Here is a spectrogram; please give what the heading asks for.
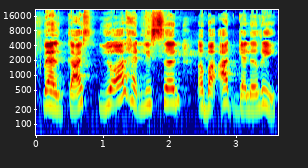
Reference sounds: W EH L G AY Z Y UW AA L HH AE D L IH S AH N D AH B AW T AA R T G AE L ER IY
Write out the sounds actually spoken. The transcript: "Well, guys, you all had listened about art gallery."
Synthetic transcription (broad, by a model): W EH L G AY S Y UW AA L HH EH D L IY S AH N AH B AW T AA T G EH L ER IY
